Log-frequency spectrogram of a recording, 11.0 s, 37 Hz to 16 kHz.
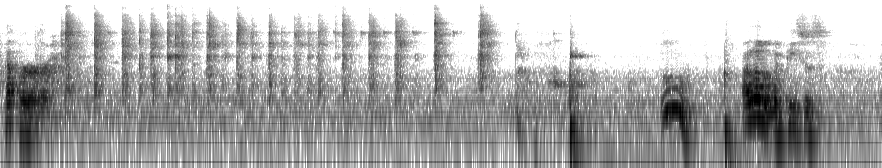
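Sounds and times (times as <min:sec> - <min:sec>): pepper shaker rattling: 0:00.8 - 0:06.0.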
